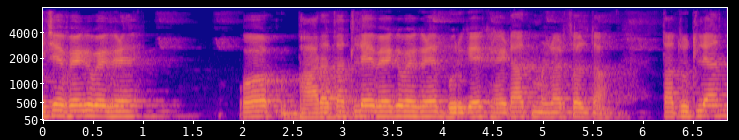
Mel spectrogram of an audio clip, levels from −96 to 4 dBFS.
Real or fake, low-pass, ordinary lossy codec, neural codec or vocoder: real; 7.2 kHz; AAC, 32 kbps; none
